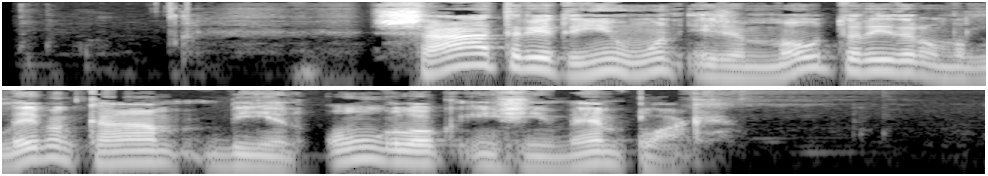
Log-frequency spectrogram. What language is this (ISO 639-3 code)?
fry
